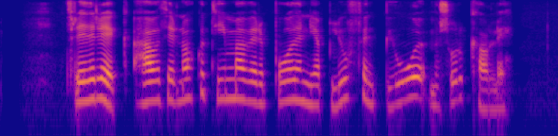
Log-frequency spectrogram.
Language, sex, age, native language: Icelandic, female, 30-39, Icelandic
